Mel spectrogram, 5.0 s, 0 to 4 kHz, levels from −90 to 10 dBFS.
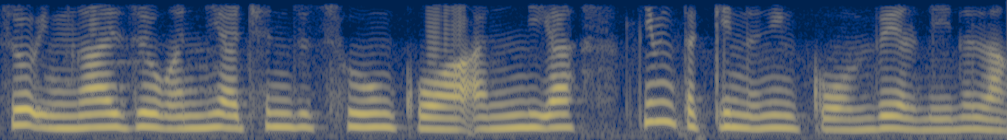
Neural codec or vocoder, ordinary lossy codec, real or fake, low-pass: none; none; real; 3.6 kHz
